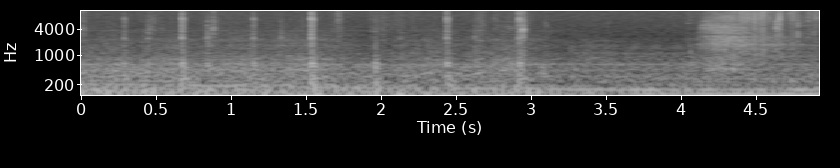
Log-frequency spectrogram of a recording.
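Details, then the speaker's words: 2009 Range Rover Sport HSE diesel, 182k, bought cheap: after a failed start it barely starts, deep uneven lumpy idle hunting with irregular ticks and thumps and heavy smoke; cause unclear. "not much of it to be honest but we do have a little bit of life this is very lumpy"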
